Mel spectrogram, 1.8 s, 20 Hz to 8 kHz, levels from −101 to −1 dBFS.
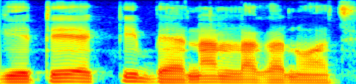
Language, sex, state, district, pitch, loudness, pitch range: Bengali, male, West Bengal, Darjeeling, 105 Hz, -17 LUFS, 95-115 Hz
